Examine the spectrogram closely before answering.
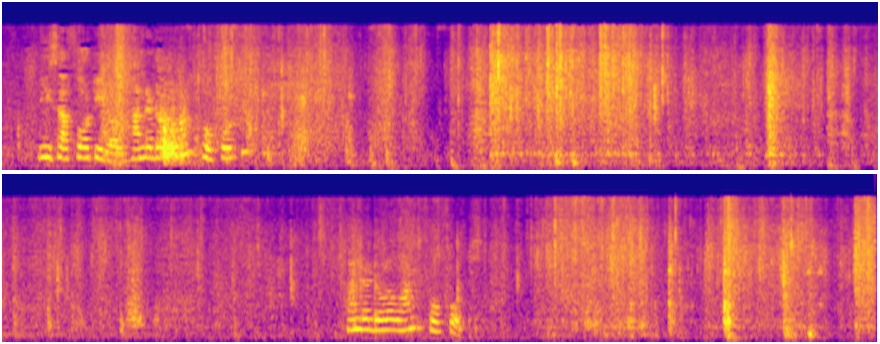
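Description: Silky fabric rustles and swishes as it is shaken and unfolded.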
